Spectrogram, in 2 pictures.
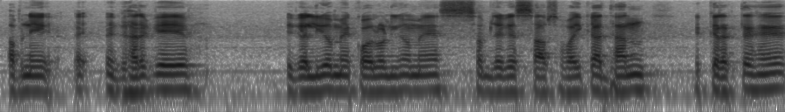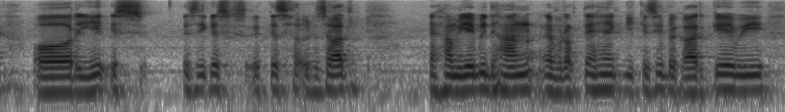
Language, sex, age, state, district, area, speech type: Hindi, male, 45-60, Rajasthan, Jaipur, urban, spontaneous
